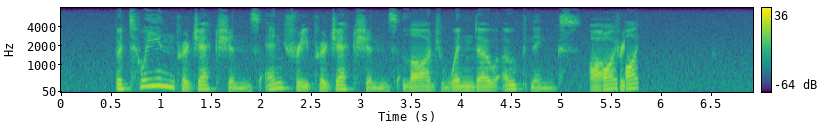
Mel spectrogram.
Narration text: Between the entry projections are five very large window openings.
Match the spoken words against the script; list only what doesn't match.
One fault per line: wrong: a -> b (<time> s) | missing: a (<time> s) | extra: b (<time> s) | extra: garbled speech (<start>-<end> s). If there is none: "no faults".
wrong: the -> projections (1.1 s)
missing: are five very (3.4 s)
extra: garbled speech (5.3-5.8 s)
